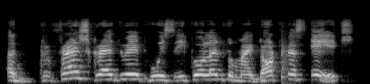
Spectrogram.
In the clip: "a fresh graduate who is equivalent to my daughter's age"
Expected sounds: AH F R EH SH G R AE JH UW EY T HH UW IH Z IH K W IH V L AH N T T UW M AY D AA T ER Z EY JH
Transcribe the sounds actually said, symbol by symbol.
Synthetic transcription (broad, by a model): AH F R EH SH G R AE JH UW EY T HH UW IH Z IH K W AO L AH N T T UW M AY D AA T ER S EY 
